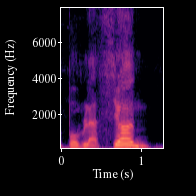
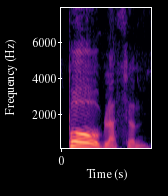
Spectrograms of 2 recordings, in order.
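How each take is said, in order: First: The stress is on the last syllable. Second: The stress is on the first syllable. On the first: "il y a un accent sur le dernier O, donc c'est población" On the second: "s'il y avait un accent sur le premier O, eh bien on dirait población"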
